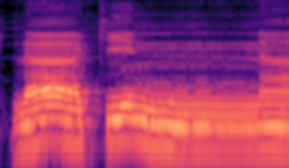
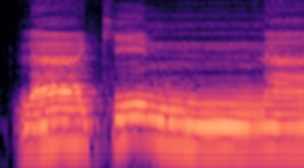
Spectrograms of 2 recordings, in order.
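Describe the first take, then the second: The two takes are said the same way.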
